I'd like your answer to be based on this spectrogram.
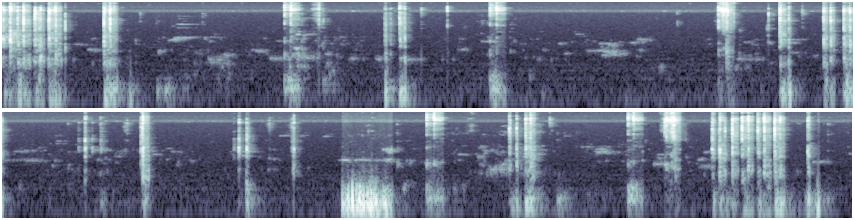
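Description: Keys tapped on a computer keyboard while entering text into a PDF form in Adobe Acrobat Pro DC, short irregular bursts of close, quiet clicks separated by silent pauses.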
